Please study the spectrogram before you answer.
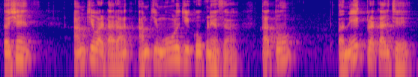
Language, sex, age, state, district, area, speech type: Goan Konkani, male, 60+, Goa, Canacona, rural, spontaneous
